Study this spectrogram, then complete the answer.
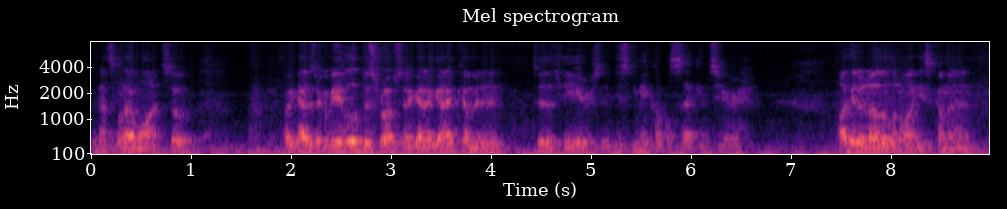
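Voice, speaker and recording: A man talks at a very fast pace in a very deep, low pitch with very wide pitch swings, yet leaves long, frequent pauses. Audible room echo and noticeable background noise surround his voice. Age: 60s. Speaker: golf instructor. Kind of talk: tutorial. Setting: indoor golf simulator.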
